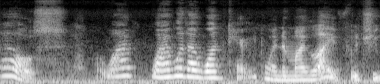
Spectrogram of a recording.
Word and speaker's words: Cerridwen: Now, some people pronounce her name Cerridwen. That's not, because they're pronouncing the C as a cell instead of K, like in cat. But it's Cerridwen.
